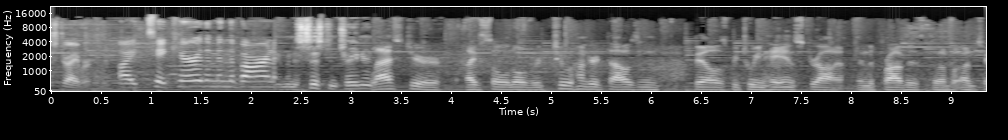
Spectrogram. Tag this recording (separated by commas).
Music, Speech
